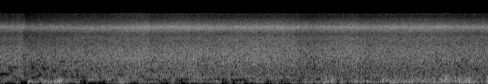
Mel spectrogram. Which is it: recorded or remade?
recorded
